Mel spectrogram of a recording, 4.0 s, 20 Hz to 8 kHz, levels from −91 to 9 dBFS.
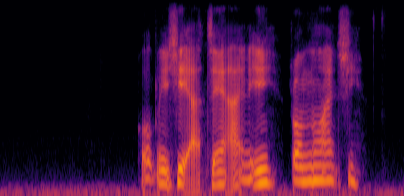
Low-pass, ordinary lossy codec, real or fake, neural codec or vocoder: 7.2 kHz; Opus, 24 kbps; fake; autoencoder, 22.05 kHz, a latent of 192 numbers a frame, VITS, trained on many speakers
